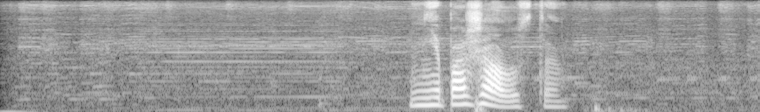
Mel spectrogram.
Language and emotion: Russian, angry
